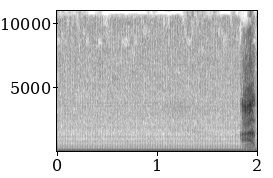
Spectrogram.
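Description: Steady electrical mains hum with a ladder of evenly spaced overtones, carried on the audio track of an old TV broadcast recording. A man's voice begins near the end.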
